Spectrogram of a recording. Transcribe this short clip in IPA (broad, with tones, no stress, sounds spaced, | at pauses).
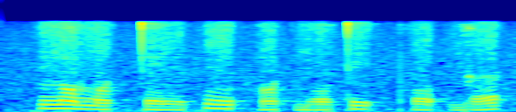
n̪ ɔ̃˥˧ m ɔ̃˨ t̚ t̪ ẽ˨˩ ŋ p u˥˧ h ɔ̃˨ t̚ b o˨˩ t̪ i˦ ʔ pʰ o˨ ʔ ɡ ə˨˦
